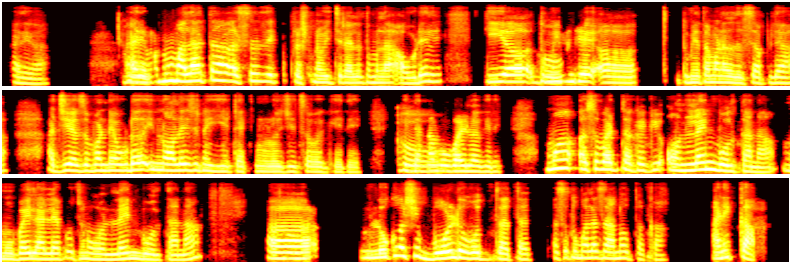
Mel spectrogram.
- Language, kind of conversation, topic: Marathi, podcast, घरातल्या लोकांशी फक्त ऑनलाइन संवाद ठेवल्यावर नात्यात बदल होतो का?
- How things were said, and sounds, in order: tapping; in English: "टेक्नॉलॉजीचं"; other background noise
